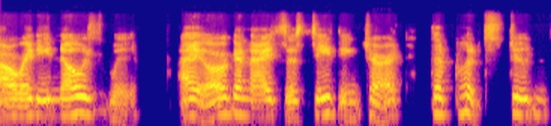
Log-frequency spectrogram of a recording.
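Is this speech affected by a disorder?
Yes: primary lateral sclerosis; voice affected.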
